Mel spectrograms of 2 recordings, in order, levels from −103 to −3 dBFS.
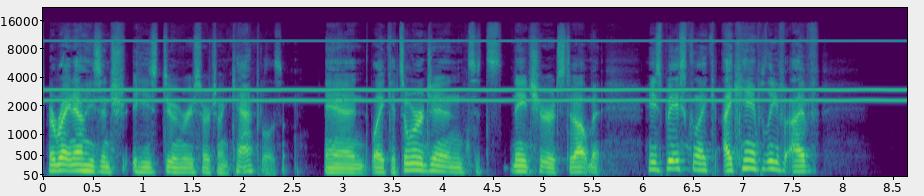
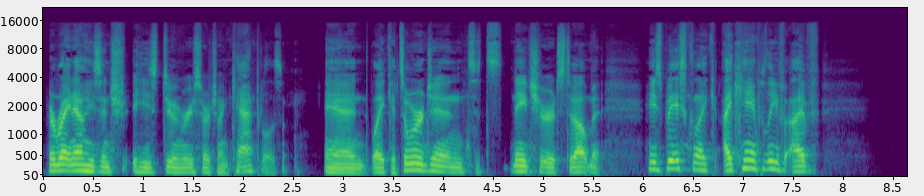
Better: second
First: high-pitched whine; loud; throughout; 3 kHz, 7 dB below the speech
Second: none

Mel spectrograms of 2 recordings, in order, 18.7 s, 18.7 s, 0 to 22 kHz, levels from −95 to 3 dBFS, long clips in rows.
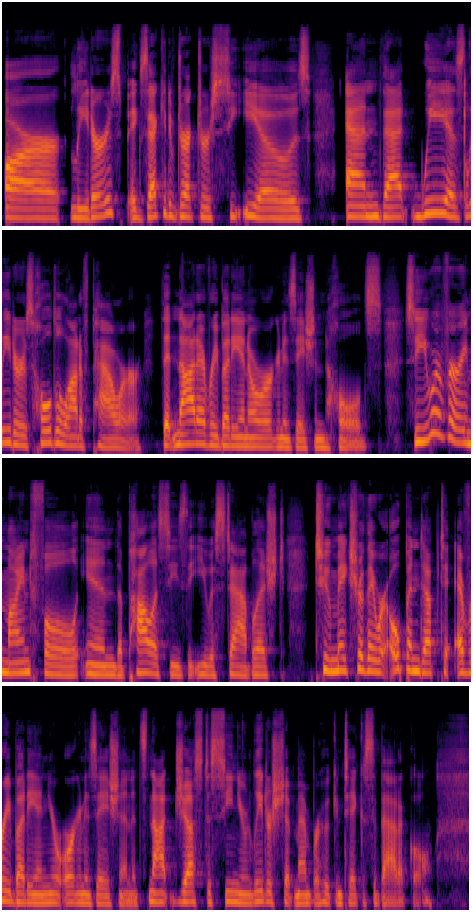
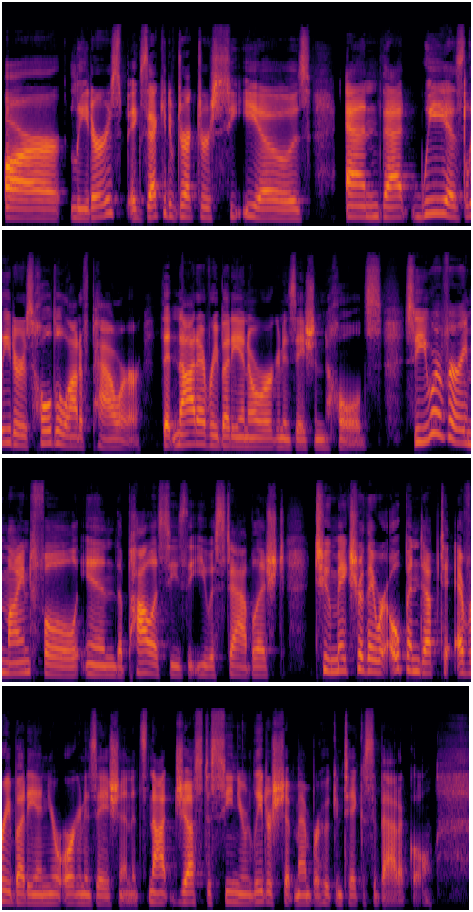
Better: first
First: none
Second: thin; somewhat; fading below 350 Hz

